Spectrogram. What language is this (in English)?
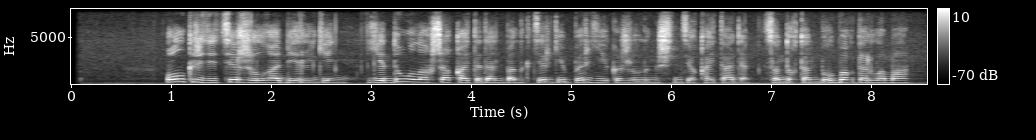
Kazakh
